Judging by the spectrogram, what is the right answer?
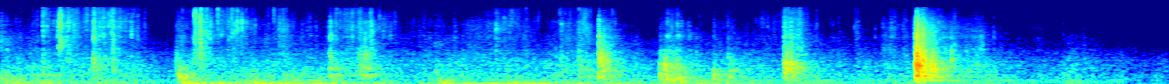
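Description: Hands opening a cardboard trading-card hobby box: a run of short rustles, crinkles and tears from the cardboard and wrapper as the packs are pulled out and stacked, with one sharper crack about four and a half seconds in.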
